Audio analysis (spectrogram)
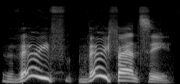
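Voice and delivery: high, bright-voiced lady shopkeeper. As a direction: gush over their outfits in a high lady voice. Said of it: "And the lady says".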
